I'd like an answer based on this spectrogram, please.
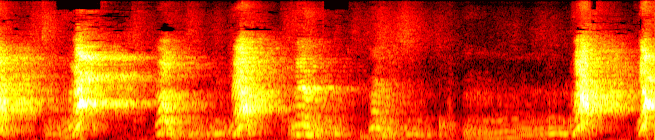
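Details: Dachshund puppies playing: bright, loud yapping barks in quick pairs, each bark sharp at the onset then fading, with a softer lower whine in the middle before two final shrill barks.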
